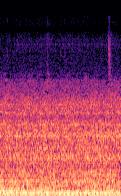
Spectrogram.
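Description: Steady low hum with an even hiss: room tone.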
